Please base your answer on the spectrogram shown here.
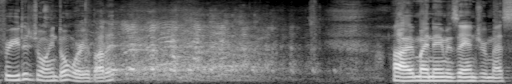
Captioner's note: audience laughs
